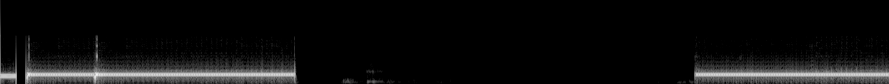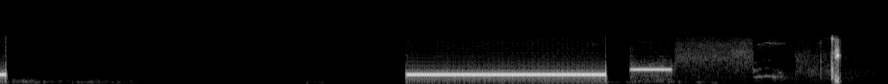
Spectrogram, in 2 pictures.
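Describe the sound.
Telephone line tone during a call transfer: three long, steady, low buzzing tones of about two to three seconds each, separated by long silences. A short higher beep and faint noise follow.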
